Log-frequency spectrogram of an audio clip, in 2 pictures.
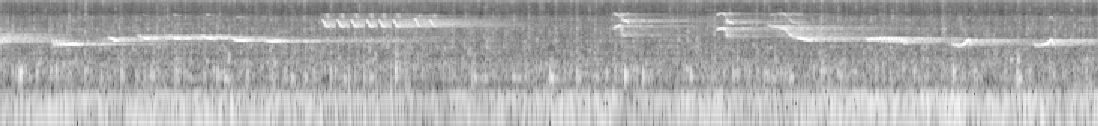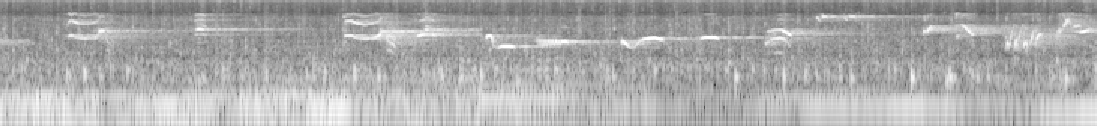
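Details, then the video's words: Greater green leafbird song used to stimulate other leafbirds to sing: a long, varied stream of whistled notes jumping between pitches, with trills, slurs and short buzzy bursts, over a low steady hum. "Pancingan cucak ijo supaya cepat bunyi"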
